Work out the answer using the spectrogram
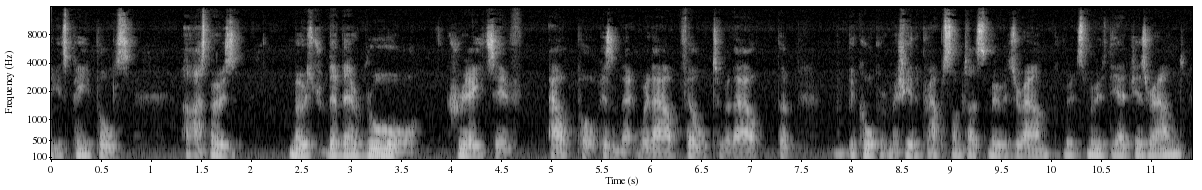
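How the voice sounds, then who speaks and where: Husky-voiced man thinking aloud in casual discussion. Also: mid-range voice, darkish tone, low-quality recording. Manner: reflective, hesitant, hedging, thinking aloud. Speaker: podcast guest, author and book reviewer.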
